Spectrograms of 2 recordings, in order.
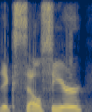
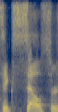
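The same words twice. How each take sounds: First: The stress falls on the ending 'sior'. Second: The ending 'sior' is left unstressed. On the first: This is how outsiders say the town's name. The speaker calls it wrong. "people pronounce it Excelsior, and it drives all of us insane" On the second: This is how locals say the town's name. The speaker calls it right. "that's not how people in the area pronounce it. It's Excelsior Springs"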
